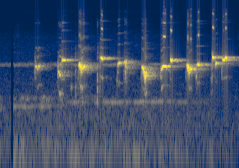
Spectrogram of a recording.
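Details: Sooty-headed bulbul, called trucuk kebo, singing loudly: a rapid run of bubbly whistled notes, each jumping between low and higher pitches, about two or three notes a second, with a steady faint tone in the background.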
